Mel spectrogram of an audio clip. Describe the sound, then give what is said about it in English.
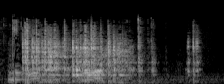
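Three dice rolled during a tabletop board game clatter and tumble in a dense burst for about a second, then settle with a couple of lighter clicks. “So now, here, you roll those 3. I'll roll these 3.”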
